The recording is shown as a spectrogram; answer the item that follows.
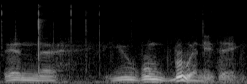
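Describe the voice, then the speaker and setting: An actor playing an earnest, insistent American storekeeper in a 1950s radio western, worried and a little hesitant. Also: male voice, low-pitched, unhurried, mellow. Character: worried, insistent frontier dry goods merchant. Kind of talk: 1950s radio drama acting. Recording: noisy old 1950s radio recording.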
